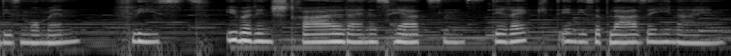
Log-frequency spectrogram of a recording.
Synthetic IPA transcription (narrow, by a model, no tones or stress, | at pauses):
diːzəmːomɛnt | fliːst | ʔyːbɐdeːnʃtʁ̥aːldaɪnəshɛɐt͡sn̩sd̥iʁɛktɪndiːzəblaːzəhɪnaɪn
